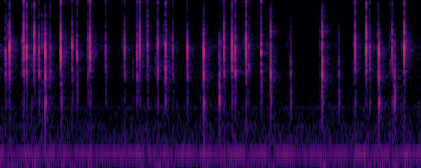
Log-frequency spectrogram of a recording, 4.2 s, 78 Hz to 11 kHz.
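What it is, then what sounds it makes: Mechanical keyboard with plastic keycaps. Fingertips type continuously on a mint-green Cyberboard R3 mechanical keyboard with plastic keycaps and a metal case. About 27 short, bright clacky key taps come in an uneven rhythm, each clicking off almost instantly with a sharp tone near 2.8 kHz.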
